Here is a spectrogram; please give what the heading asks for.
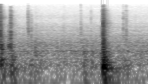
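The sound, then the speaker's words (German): Two buckles on the side of a suitcase being opened: a few faint, sharp clicks and snaps, with one clearly louder click standing out near the end. “An der Seite sind zwei Schnallen, die er öffnet.”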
